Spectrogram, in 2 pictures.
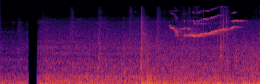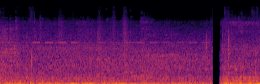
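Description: Outdoor town ambience: a steady low rumble of traffic, growing louder a few seconds in, with a short high chirp about three and a half seconds in. The sound drops out completely for a moment near the start and again near the end.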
